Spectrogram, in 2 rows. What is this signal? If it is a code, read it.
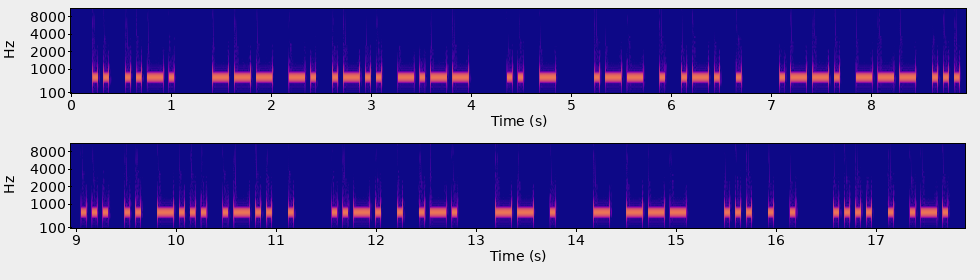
Morse code, heard as a keyed tone, about 22 wpm, 700 Hz. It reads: IF ONLY IT WERE POSSIBLE FER ME TO SEE HER
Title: Sentences from Top 500 Words and Abbreviations 22wpm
